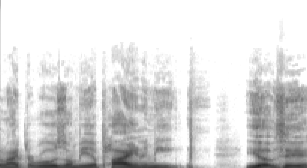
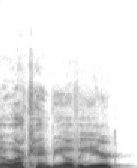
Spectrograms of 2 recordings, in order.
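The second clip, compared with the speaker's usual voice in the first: teasing, light, playful, pitched-up tone; 7 semitones higher, 4 dB quieter than usual. Retelling a dude's answer when asked why he's there: imitating a playful reply.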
